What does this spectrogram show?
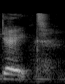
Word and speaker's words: gate: Gate. With an E on the end. A silent E.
